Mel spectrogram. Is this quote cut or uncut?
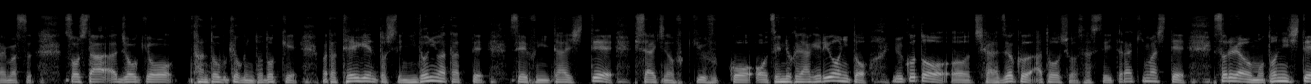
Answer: cut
